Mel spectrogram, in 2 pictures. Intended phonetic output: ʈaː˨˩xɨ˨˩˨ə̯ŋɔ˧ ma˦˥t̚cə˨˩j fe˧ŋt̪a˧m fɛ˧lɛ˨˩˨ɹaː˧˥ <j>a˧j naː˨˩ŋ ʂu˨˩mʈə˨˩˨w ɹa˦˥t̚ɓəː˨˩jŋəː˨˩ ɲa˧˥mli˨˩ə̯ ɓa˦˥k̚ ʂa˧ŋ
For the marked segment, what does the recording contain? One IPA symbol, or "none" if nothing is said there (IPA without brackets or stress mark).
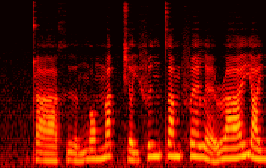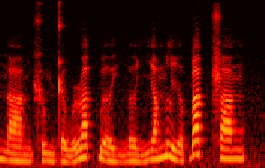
j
